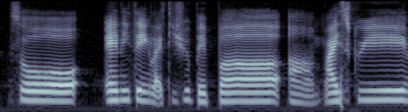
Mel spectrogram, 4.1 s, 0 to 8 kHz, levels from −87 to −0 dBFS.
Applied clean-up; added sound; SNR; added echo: none; none; none; none.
